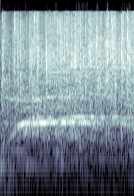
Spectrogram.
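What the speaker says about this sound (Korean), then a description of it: "우리 이선아 회장님에게도 큰 박수 한번 올리겠습니다" Audience applause for the gymnastics association president at a ceremony during a city mayor's cup gymnastics contest in Gwangyang, steady and dense, with a sustained tonal sound running over it for about two seconds.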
